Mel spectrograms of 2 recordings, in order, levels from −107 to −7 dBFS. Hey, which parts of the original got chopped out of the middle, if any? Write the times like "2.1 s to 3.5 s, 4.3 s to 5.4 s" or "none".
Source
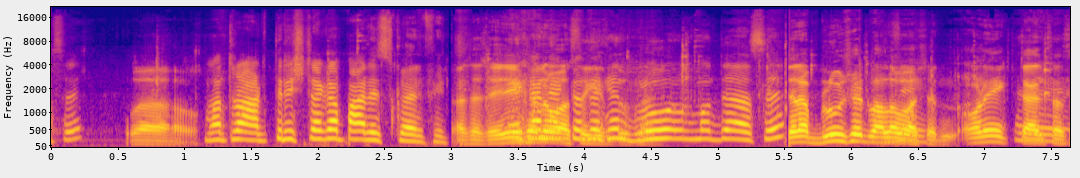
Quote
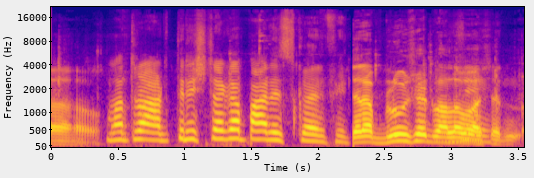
2.9 s to 5.5 s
